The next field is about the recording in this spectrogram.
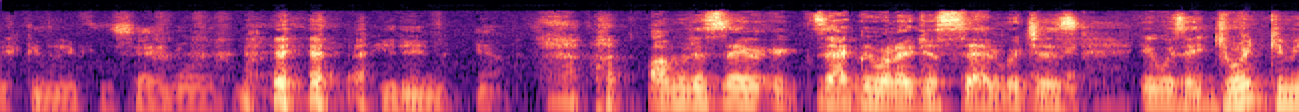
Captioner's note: laughter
